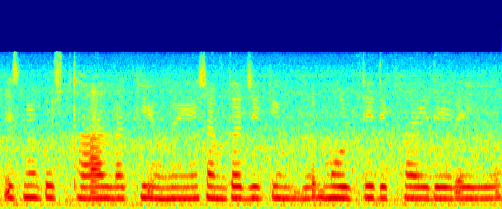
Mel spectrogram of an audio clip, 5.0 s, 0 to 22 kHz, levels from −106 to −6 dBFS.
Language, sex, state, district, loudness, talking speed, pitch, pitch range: Hindi, female, Uttar Pradesh, Lalitpur, -18 LUFS, 165 wpm, 220 Hz, 215-225 Hz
